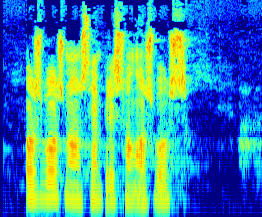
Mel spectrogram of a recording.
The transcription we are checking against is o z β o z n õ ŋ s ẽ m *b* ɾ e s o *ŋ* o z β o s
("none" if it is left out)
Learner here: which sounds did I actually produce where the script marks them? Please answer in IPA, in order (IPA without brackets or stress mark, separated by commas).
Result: p, ŋ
